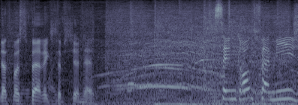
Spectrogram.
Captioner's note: shouts of joy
